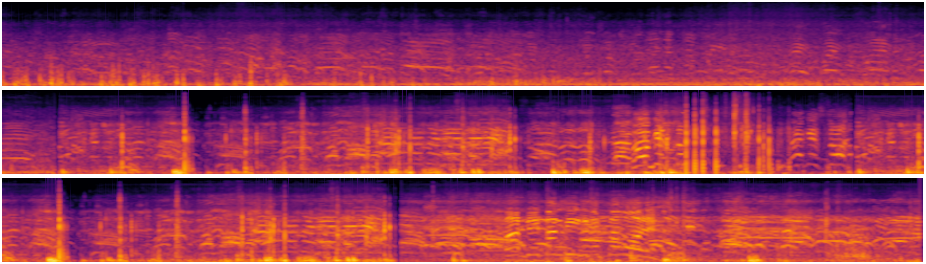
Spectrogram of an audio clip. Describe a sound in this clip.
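A crowd of men shout and call out close by.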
